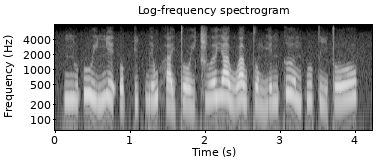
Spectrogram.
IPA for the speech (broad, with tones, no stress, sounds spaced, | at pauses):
ɲ u˧ ʔ uː˥˨ j ɲ e˥˨ ʔ o˧˩ k̚ ʔ i˧˥ k̚ b e˧˥ w h a˧˩ j t̪ oː˧˩ j t͡ɕ u˧˥ ə̯ j a˥˨ w ʋ a˥˨ w t̪ o˧˩ m j e˧ ŋ k ɤː˥˨ m p u˧ t̪ i˧˩ t̪ oː˧˥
